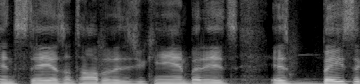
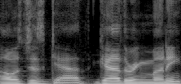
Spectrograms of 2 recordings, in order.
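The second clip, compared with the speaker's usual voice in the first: breaking, cracking voice. Telling a story about gathering money the other day, voice cracking. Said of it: "my voice is cracking".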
